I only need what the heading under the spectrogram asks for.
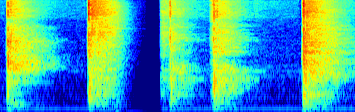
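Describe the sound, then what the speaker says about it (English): People clap for a student in a classroom lesson, five separate sharp slaps spaced unevenly over under two seconds, close and fairly loud, with no voices over them. "Please clap for him."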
